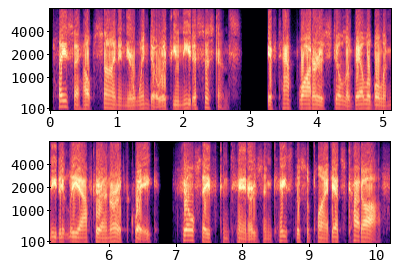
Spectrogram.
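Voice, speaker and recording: A man reading a scripted emergency broadcast in a formal, measured manner. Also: fairly low pitch, sharp tone, no echo, rough recording. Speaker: emergency alert announcer.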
